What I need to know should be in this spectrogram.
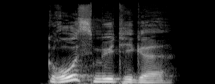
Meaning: inflection of großmütig: 1. strong/mixed nominative/accusative feminine singular 2. strong nominative/accusative plural 3. weak nominative all-gender singular
- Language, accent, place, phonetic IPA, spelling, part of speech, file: German, Germany, Berlin, [ˈɡʁoːsˌmyːtɪɡə], großmütige, adjective, De-großmütige.ogg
